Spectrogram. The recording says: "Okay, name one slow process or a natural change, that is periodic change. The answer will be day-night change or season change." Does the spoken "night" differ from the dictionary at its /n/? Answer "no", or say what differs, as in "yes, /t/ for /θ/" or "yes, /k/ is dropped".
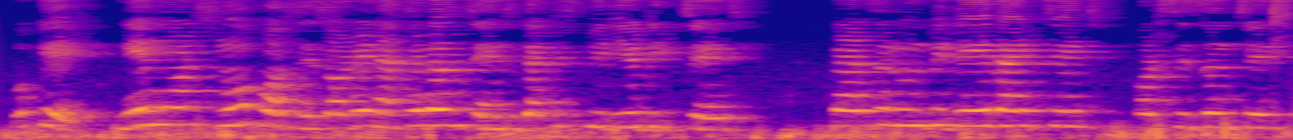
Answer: yes, /l/ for /n/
